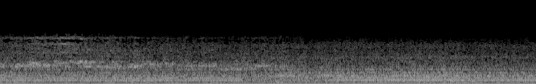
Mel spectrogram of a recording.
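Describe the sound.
Car engine roaring at speed during a chase in a radio drama, a steady, unbroken drone with a low hum running through the whole stretch and no voices.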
